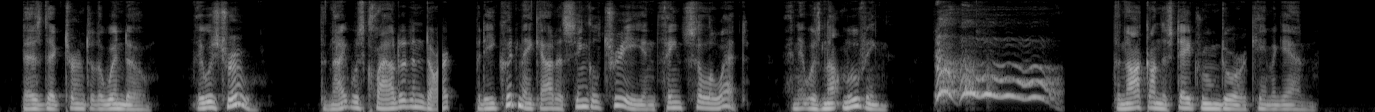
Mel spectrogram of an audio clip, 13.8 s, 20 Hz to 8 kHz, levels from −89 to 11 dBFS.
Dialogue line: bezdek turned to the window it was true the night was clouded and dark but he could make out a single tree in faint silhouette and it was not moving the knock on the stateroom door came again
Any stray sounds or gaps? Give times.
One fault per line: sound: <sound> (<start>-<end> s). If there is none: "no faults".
sound: dropout (4.4-4.4 s)
sound: bark (9.3-10.7 s)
